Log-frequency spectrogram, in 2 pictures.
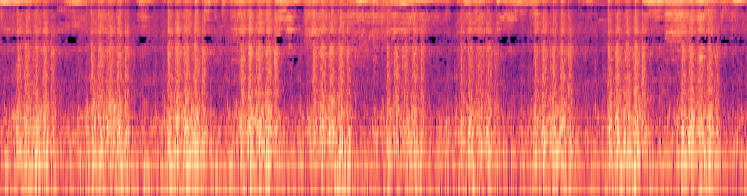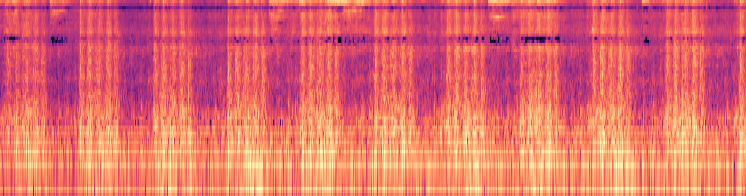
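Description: Loaded coal hopper cars rolling past, their steel wheels clattering over the rails in a steady rhythm of roughly one beat a second as each set of trucks goes by. A thin high wheel squeal comes and goes.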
